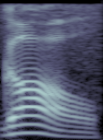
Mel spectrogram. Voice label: "gaul", us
